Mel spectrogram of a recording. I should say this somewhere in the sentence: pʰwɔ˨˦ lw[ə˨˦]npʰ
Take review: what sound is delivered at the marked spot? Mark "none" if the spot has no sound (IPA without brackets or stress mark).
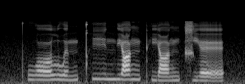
ə˨˦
